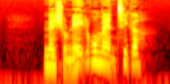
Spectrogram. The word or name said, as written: nationalromantiker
